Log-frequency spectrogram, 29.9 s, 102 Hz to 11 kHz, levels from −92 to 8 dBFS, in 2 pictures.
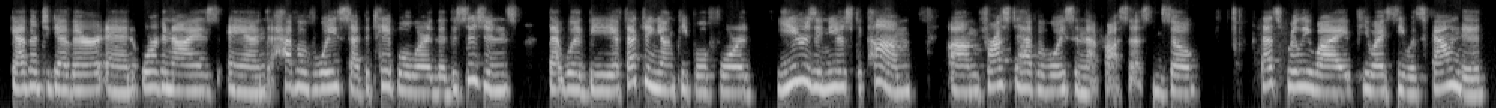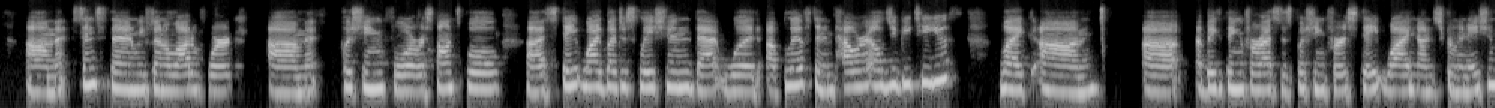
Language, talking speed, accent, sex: English, 160 wpm, American, female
